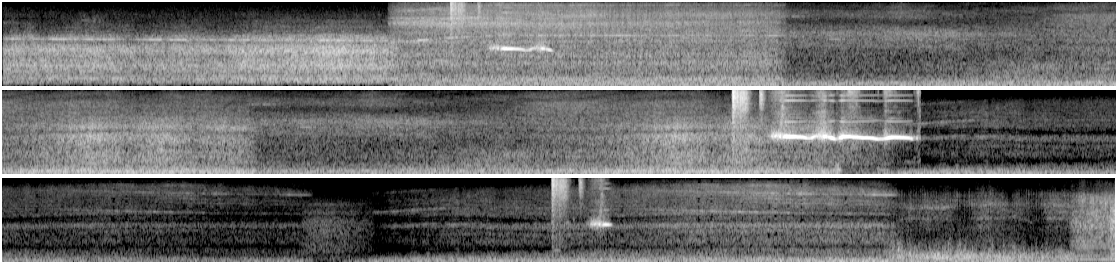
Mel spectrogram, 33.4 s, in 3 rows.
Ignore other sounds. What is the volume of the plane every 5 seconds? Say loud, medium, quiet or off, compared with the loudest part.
loud, loud, loud, loud, quiet, medium, loud.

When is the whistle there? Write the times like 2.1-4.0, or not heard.
4.5-5.5, 18.4-20.3, 27.8-28.4.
